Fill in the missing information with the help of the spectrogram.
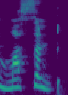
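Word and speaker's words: mustn't: मस्त इसको पढ़ने हैं मसलत टी साइलेंट हो जाता है ठीक है इसको आपने याद रखना है इसको पढ़ा जाएगा तो टी साइलेंट होगा लेकिन आपने बोलने में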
